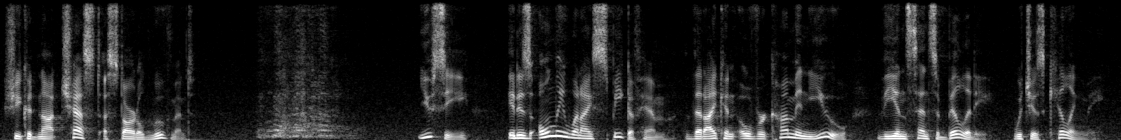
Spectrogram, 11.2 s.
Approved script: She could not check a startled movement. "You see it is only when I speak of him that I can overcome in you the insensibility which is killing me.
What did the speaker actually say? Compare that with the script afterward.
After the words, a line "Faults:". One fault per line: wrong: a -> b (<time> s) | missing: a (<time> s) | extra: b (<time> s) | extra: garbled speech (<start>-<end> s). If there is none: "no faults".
She could not chest a startled movement. "You see it is only when I speak of him that I can overcome in you the insensibility which is killing me.
Faults:
wrong: check -> chest (0.6 s)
